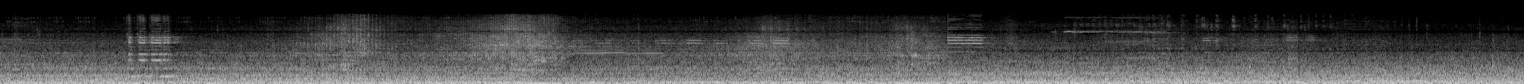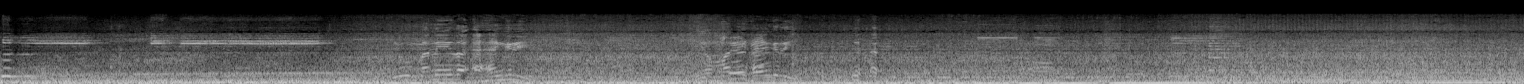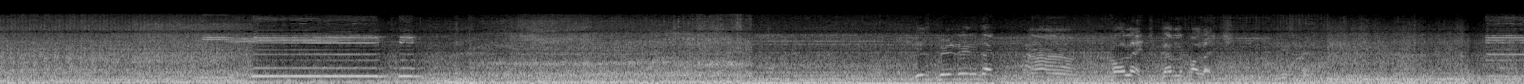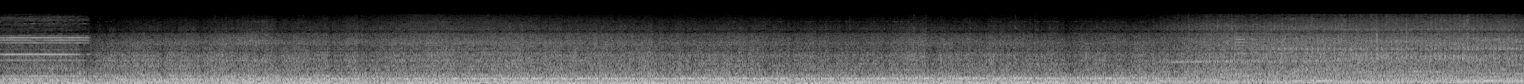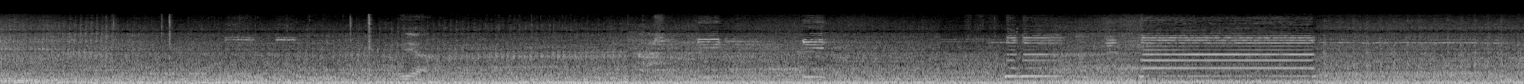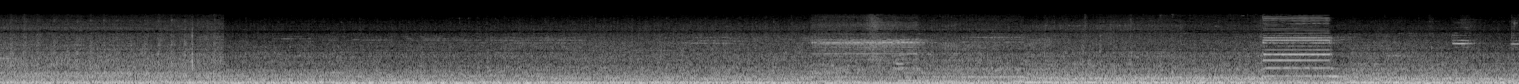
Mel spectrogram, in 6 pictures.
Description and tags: India Streets Inside Taxi At Highway (Traffic Jam, Honking, Beggars, TukTuks, Driver Talking)
India, inside a taxi at the highway. You hear honking, beggars, tuktuks, and the driver talking in the usual late evening traffic jam in the outskirts of New Delhi.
